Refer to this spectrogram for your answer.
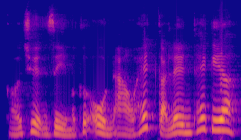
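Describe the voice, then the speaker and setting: A woman's voice: fairly low pitch, sing-song, brisk, mellow, breathy edge. A woman voicing a stern older father who questions firmly in an audio story.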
